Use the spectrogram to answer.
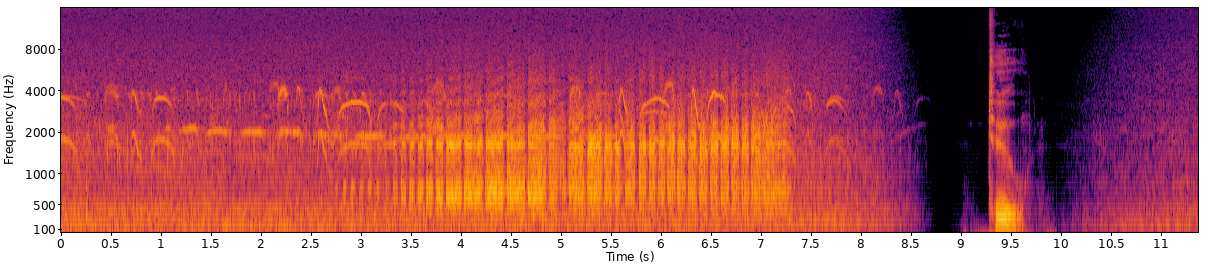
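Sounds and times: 
South American snipe giving pulsed notes in the Eastern Lowlands: 0:01.6 - 0:07.4.

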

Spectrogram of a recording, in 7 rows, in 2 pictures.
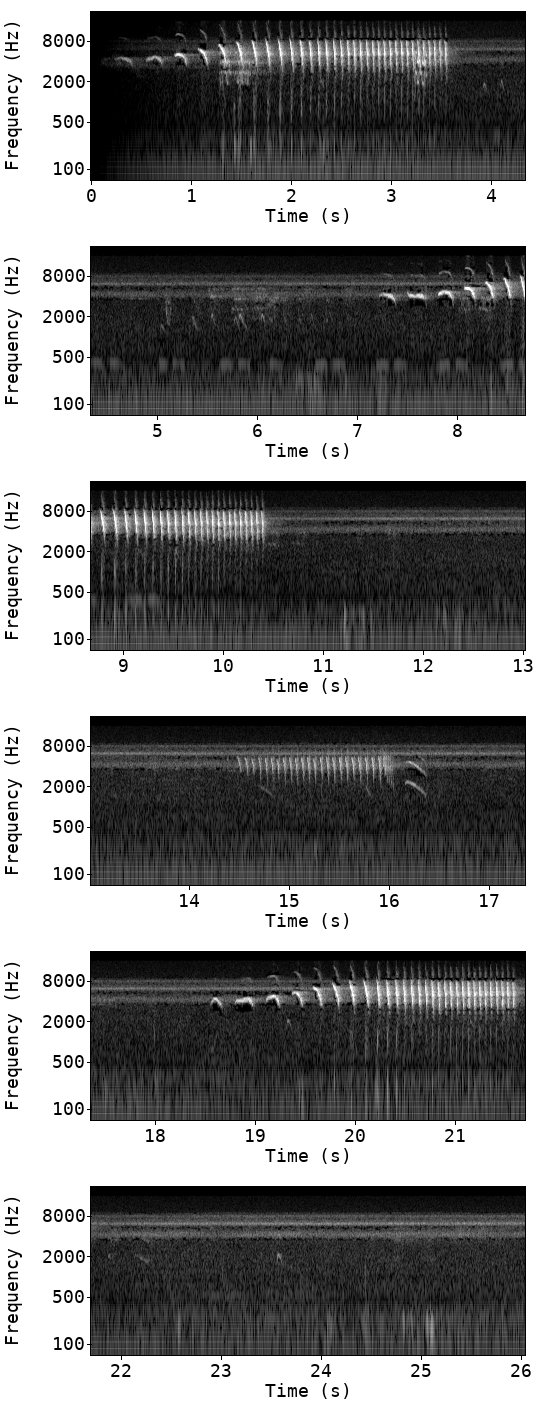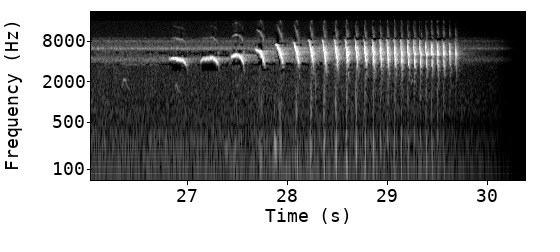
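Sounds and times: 
Chestnut-shouldered antwren singing in South America: 0:00.1 - 0:10.9, 0:13.6 - 0:16.5, 0:18.5 - 0:22.5, 0:26.3 - 0:29.8.

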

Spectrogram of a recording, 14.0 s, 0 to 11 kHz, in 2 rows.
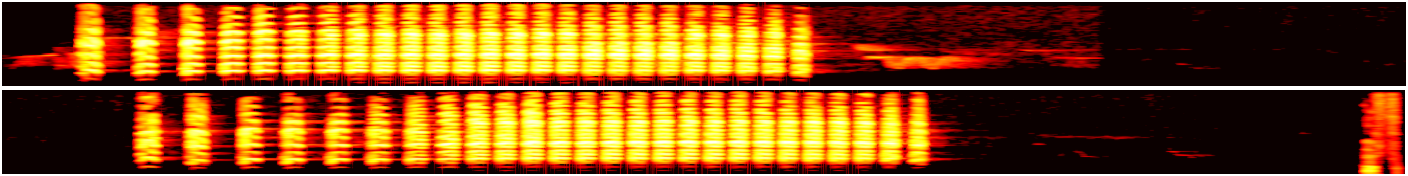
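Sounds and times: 
pileated woodpecker calling: 0:00.3 - 0:05.6, 0:07.7 - 0:12.6.

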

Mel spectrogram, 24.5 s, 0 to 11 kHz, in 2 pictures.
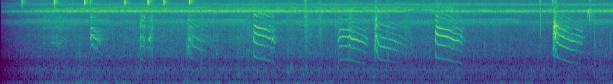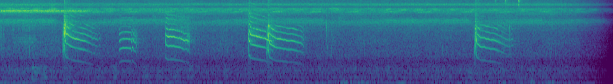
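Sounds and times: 
Dendrocolaptes picumnus pair calling in South American eastern lowlands: 0:01.0 - 0:04.4, 0:05.0 - 0:05.7, 0:06.7 - 0:09.4, 0:11.0 - 0:12.0, 0:12.6 - 0:16.2, 0:17.2 - 0:18.4, 0:21.7 - 0:22.7.

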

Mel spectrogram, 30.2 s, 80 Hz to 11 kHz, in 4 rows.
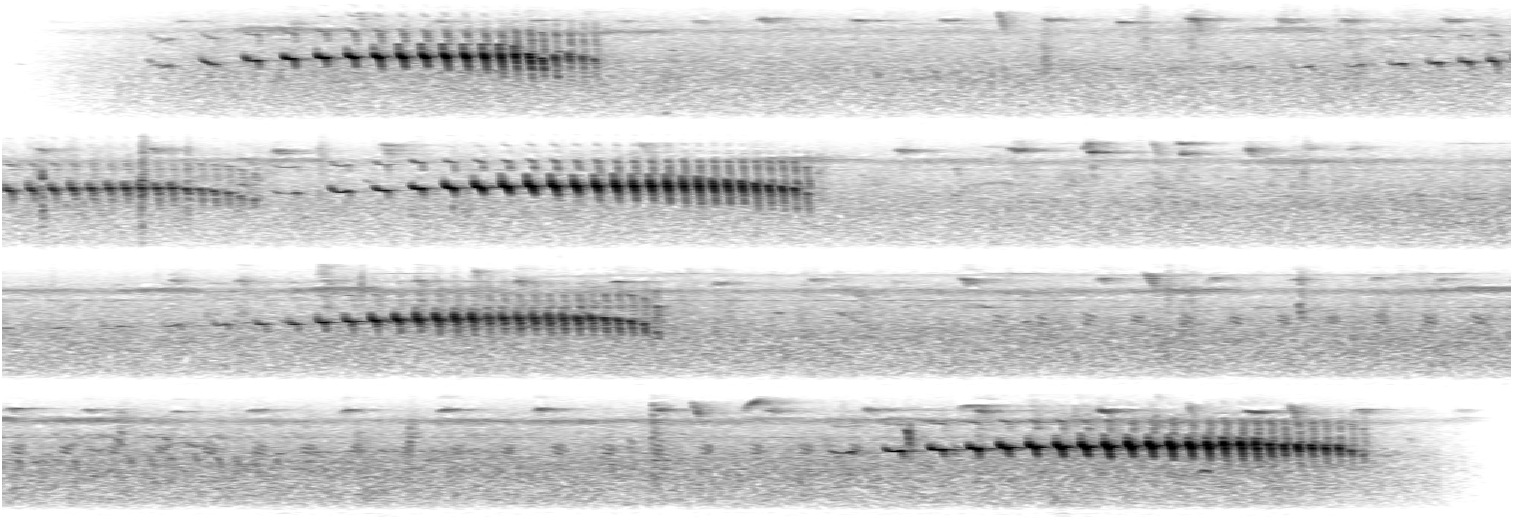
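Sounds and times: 
Pygmy Antwren in South America: 0:00.7 - 0:29.6.

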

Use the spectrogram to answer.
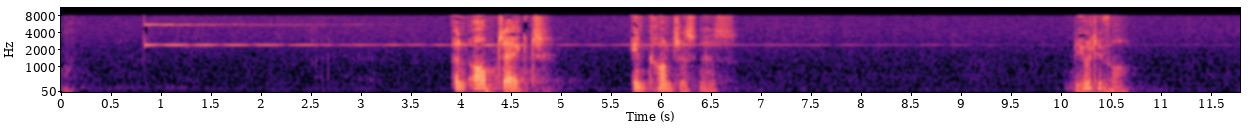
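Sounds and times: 
bell ringing during a meditation: 0:00.8 - 0:10.0
speech: 0:03.9 - 0:04.9, 0:05.7 - 0:06.8, 0:10.1 - 0:10.7.

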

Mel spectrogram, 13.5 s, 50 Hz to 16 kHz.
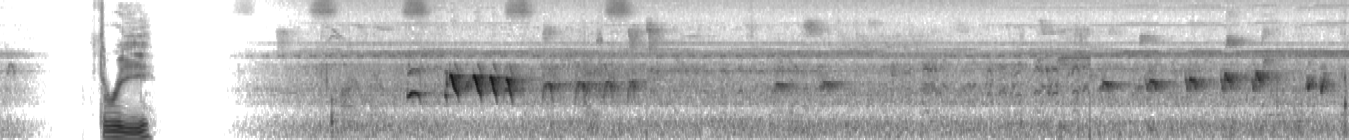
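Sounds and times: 
speech: 0:01.0 - 0:01.6
Blackish Antbird song in Ecuador: 0:02.5 - 0:13.4.

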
